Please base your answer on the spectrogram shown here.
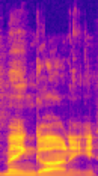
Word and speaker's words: Mangani: of your last name is it mangani Mangini I apologize if I mispronounced maybe maybe I should put that in there but it is mangani so yeah manani okay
